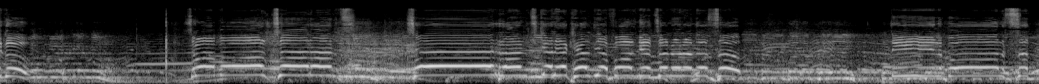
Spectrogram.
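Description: Excited male cricket commentary, with crowd noise behind it; about four seconds in, one long held shout.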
